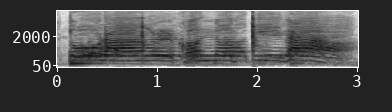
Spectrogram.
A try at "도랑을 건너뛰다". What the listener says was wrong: 도랑이 네 번째 박에서 나와야 돼요.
